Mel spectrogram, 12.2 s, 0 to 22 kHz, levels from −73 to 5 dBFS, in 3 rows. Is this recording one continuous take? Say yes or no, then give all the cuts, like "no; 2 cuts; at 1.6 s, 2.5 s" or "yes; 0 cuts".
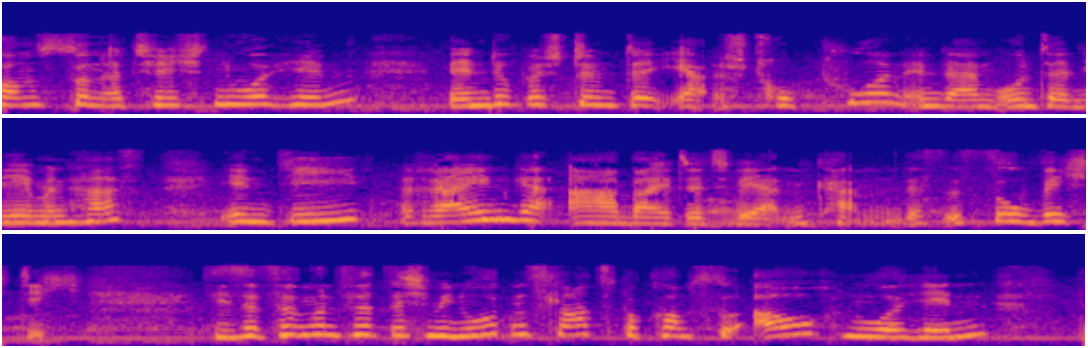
yes; 0 cuts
